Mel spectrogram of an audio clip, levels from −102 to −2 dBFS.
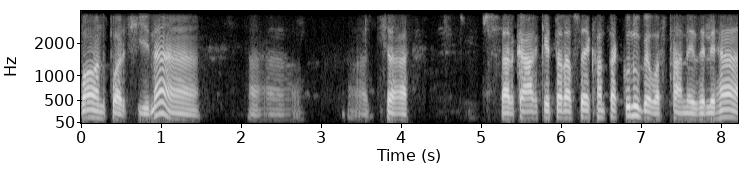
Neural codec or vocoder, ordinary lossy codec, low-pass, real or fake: none; AAC, 32 kbps; 3.6 kHz; real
